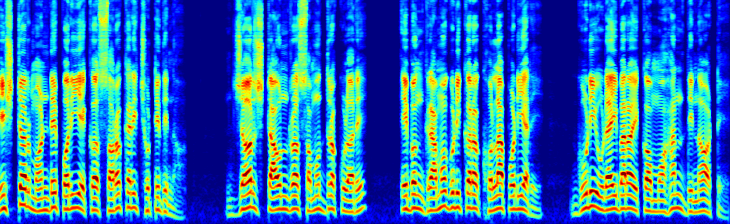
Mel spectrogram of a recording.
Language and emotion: Odia, neutral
